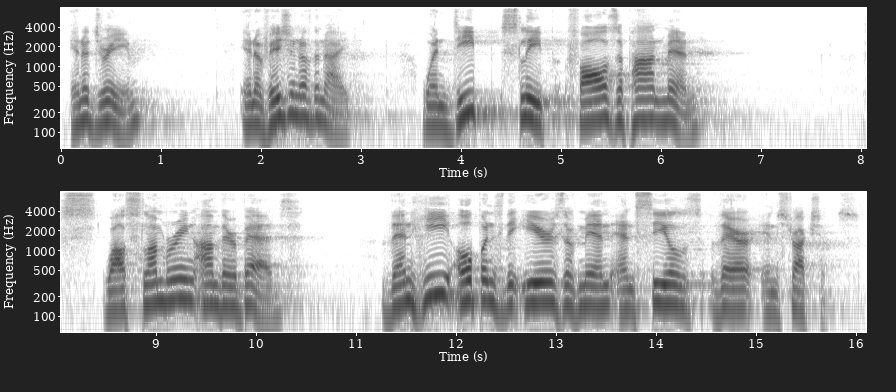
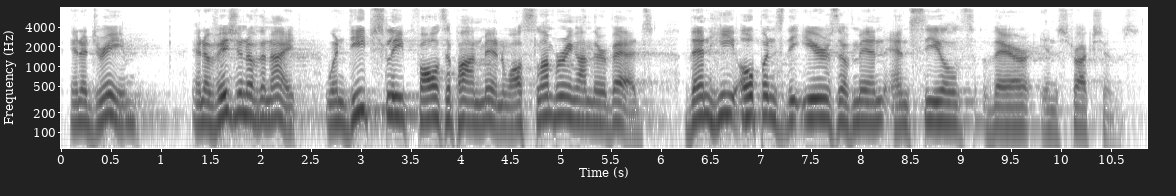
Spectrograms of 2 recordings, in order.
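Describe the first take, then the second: First: The passage is read slowly. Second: The passage is read quickly.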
